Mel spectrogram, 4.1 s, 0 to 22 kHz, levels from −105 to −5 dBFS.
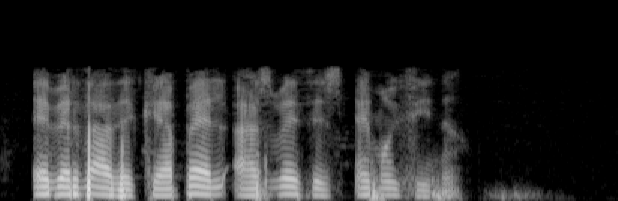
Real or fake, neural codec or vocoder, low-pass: real; none; 5.4 kHz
